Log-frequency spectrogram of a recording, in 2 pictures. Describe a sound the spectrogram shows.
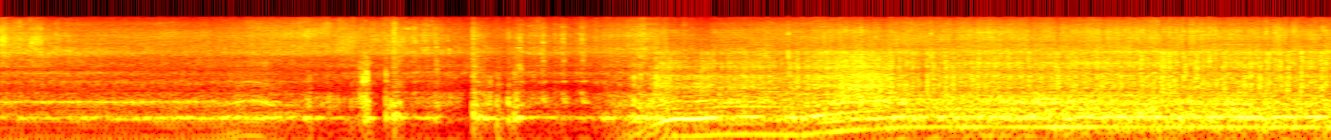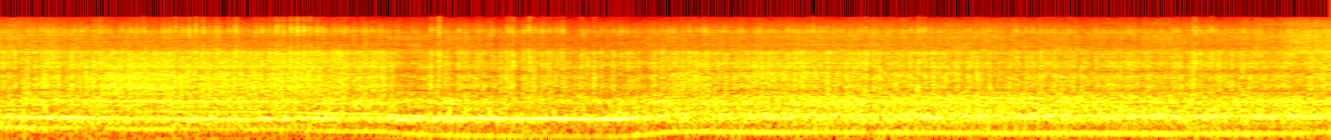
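A car engine hums low and rises as the car pulls away.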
